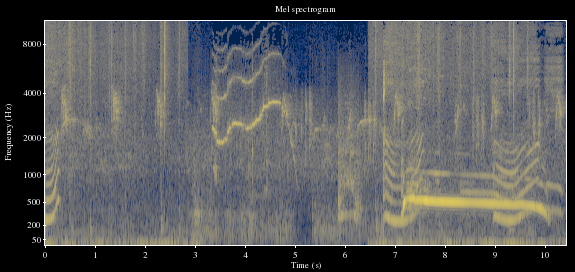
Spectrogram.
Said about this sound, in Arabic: إنه صوت ذئب، يا إلهي، مرة أخرى الذئب.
